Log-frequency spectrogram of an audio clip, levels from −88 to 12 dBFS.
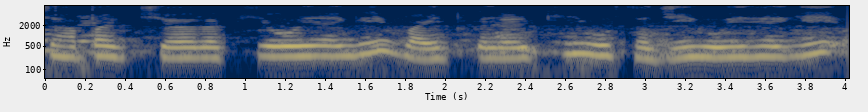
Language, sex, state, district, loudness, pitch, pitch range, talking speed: Hindi, female, Uttar Pradesh, Varanasi, -24 LUFS, 245 Hz, 225-260 Hz, 195 wpm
